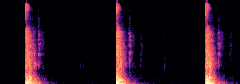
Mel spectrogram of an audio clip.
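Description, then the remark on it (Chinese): Three heavy, booming thuds as the big bad wolf rams the second little pig's wooden house, evenly spaced about two seconds apart, each a loud low impact that dies away quickly into silence. “说完，大野狼开始用力撞猪二哥的木屋。”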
